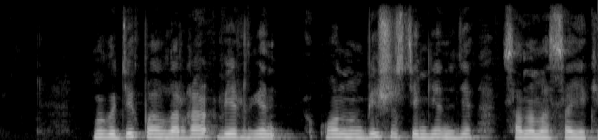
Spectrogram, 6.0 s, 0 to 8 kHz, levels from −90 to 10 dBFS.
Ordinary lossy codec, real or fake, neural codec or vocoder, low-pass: none; real; none; none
